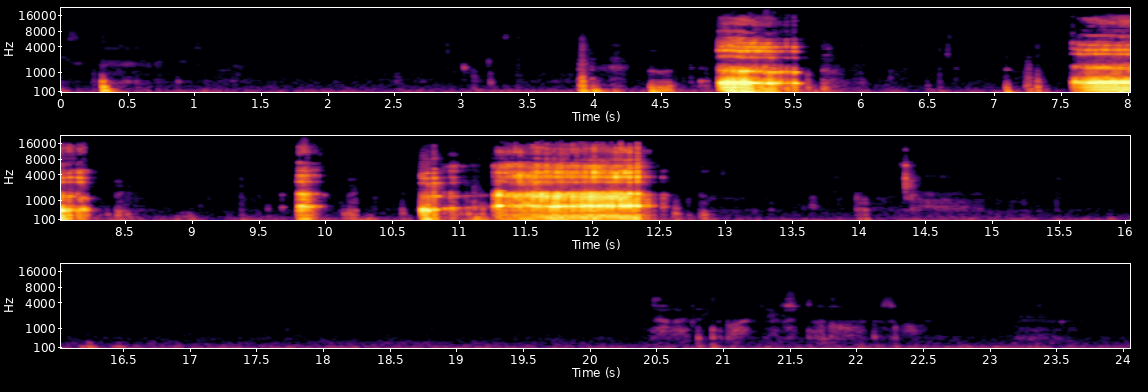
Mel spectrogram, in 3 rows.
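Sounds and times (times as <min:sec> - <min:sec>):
woman burping: 0:04.9 - 0:05.6, 0:07.6 - 0:08.3, 0:09.8 - 0:10.0, 0:10.7 - 0:12.6.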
